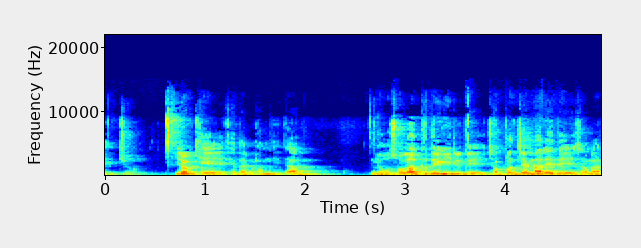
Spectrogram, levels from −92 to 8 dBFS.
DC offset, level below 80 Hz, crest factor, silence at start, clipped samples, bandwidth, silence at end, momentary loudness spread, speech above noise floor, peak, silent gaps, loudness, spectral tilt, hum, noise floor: under 0.1%; -58 dBFS; 20 dB; 0 s; under 0.1%; 13 kHz; 0 s; 12 LU; 20 dB; 0 dBFS; none; -20 LUFS; -4.5 dB/octave; none; -40 dBFS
